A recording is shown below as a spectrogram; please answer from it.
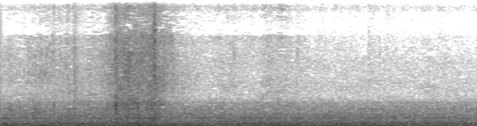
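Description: Paper rustling and crinkling as a paper gift bag and its tissue paper are handled, loudest in a burst just under a second in, then fainter.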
